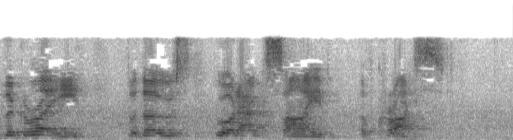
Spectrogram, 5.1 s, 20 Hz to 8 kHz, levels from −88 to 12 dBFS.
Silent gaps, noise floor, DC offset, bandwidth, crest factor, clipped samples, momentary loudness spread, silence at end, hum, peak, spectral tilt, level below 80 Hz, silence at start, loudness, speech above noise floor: none; -36 dBFS; under 0.1%; 6.2 kHz; 16 dB; under 0.1%; 19 LU; 0 s; none; 0 dBFS; -2 dB/octave; -54 dBFS; 0 s; -15 LUFS; 20 dB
